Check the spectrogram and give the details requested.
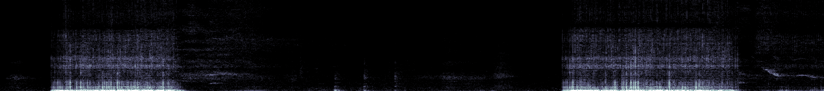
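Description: Two loud, low, rasping snores about five seconds apart, with quiet breathing and small snuffles between: a sleeping dog snoring.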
